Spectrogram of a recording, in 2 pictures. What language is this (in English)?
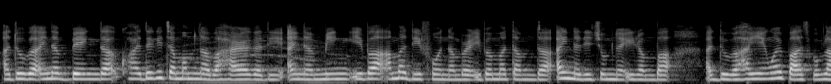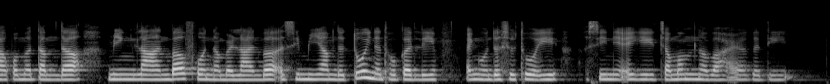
Manipuri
